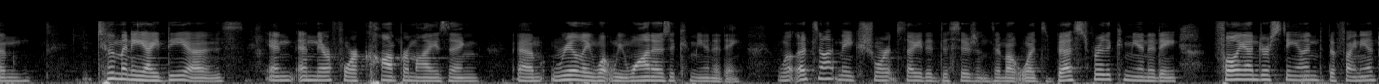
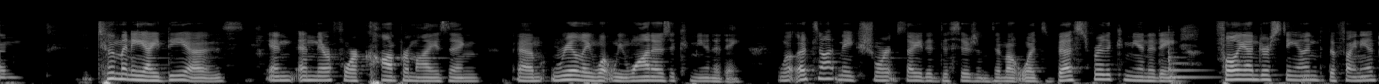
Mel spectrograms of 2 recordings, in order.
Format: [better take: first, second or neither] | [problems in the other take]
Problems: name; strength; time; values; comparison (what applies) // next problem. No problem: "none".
first | noise reduction (classical method Wiener filter)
